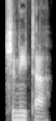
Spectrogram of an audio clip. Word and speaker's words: Chinita: Oh, I think I was in a stream where we talked about all the mispronunciations of just the Amour part. So Chinita. Go ahead. Chinita.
